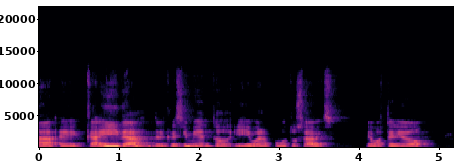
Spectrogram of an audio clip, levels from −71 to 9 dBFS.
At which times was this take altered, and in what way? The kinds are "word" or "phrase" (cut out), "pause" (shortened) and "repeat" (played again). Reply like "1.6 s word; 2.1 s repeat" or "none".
none

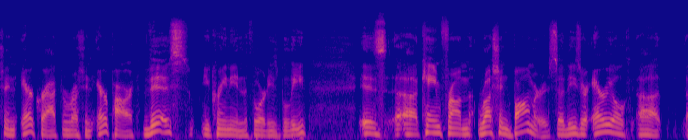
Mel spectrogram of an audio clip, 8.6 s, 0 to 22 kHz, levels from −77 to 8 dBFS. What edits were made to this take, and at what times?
1.7 s pause; 5.9 s word

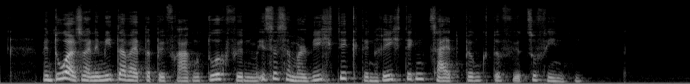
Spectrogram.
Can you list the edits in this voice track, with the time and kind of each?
2.6 s word

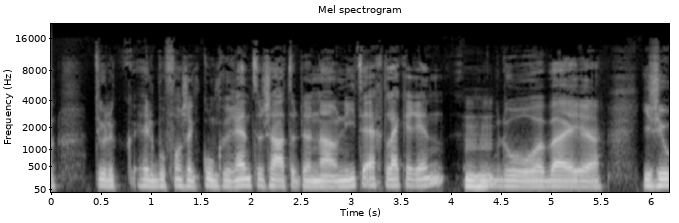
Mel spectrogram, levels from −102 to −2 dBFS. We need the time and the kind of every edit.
none

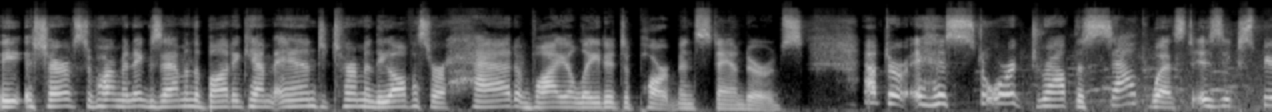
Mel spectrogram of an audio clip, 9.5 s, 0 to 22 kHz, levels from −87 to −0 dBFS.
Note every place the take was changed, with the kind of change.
none

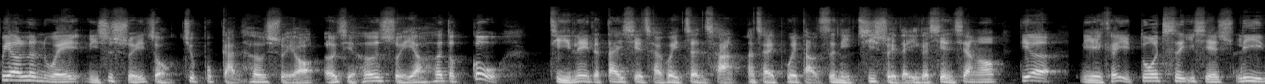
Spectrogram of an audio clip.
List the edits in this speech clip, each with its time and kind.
10.7 s pause

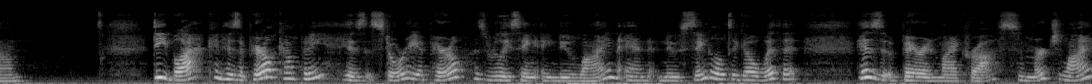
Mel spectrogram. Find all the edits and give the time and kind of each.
none

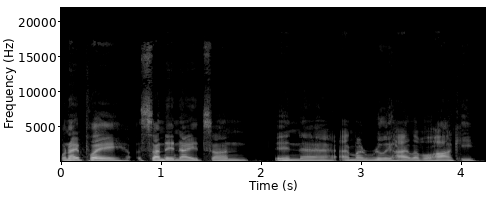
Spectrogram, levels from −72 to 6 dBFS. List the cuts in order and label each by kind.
none

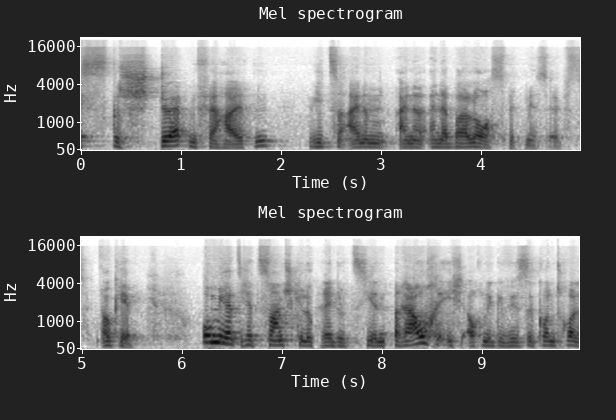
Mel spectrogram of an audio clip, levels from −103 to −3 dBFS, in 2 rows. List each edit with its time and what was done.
2.1 s pause; 5.1 s pause; 6.6 s word; 7.3 s word; 8.0 s word; 8.8 s word

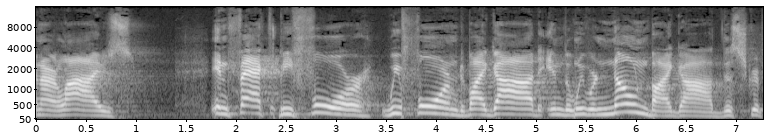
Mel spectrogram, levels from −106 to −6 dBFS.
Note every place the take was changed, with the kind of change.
1.4 s pause; 2.4 s word; 3.7 s word; 5.4 s word

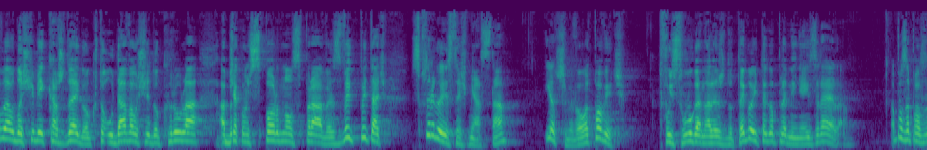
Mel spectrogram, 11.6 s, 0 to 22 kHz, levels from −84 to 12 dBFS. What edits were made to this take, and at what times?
2.9 s word

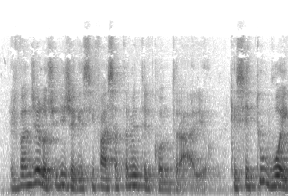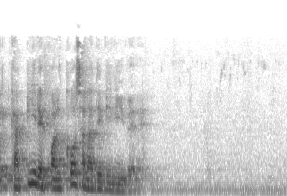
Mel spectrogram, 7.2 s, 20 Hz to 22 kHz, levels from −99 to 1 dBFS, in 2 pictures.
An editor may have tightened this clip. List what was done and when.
2.8 s pause

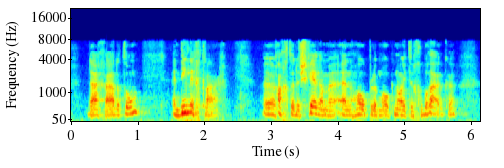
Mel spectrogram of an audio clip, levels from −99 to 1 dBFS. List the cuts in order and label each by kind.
3.1 s word; 4.6 s phrase

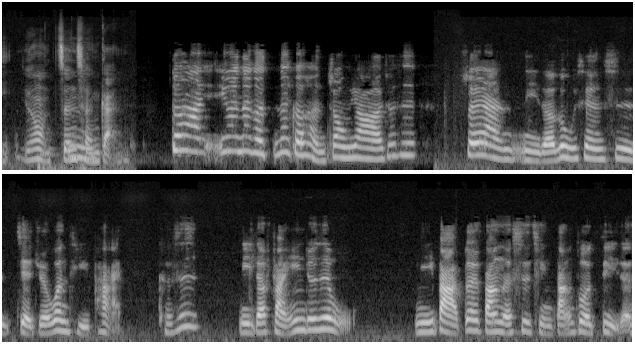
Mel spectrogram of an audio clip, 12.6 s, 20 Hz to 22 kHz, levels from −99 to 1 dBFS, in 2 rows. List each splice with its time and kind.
none

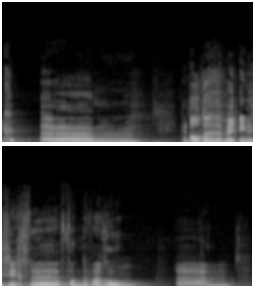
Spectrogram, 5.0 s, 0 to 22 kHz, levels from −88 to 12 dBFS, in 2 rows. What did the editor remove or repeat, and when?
1.9 s word; 2.3 s word; 2.8 s word

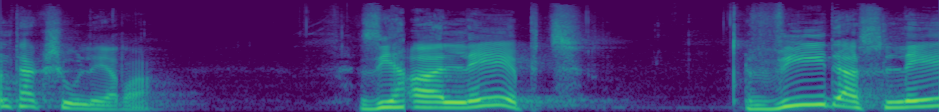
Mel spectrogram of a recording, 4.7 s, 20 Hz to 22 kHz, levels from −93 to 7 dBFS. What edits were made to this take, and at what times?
2.0 s word

